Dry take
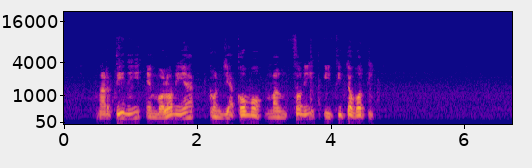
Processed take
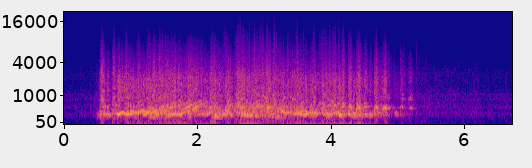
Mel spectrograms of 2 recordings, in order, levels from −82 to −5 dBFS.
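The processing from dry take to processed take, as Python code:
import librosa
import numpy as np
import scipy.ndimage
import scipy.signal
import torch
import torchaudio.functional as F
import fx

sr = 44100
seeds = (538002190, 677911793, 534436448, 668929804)

y = scipy.signal.medfilt(x, 15)
y = fx.env_lowpass_down(y, sr, base_hz=480.0, full_db=-24.5)
y = fx.echo_stepped(y, sr, ms=388, hz=430.0, octaves=1.4, feedback_pct=70, wet_db=-0.5)
y = 10.0 ** (-30.5 / 20.0) * np.tanh(y / 10.0 ** (-30.5 / 20.0))
y = y + 0.54 * np.pad(y, (int(3.8 * sr / 1000.0), 0))[:len(y)]
y = fx.rev_schroeder(y, sr, rt60_s=1.1, comb_ms=26, drr_db=13.0)
y = fx.echo_pitch(y, sr, ms=238, semitones=2, count=3, db_per_echo=-3.0)
y = fx.high_shelf(y, sr, hz=4900.0, db=11.5, at=(2.21, 4.27))
y = fx.noise_mod_delay(y, sr, seeds[0], noise_hz=1400.0, depth_ms=0.13)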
